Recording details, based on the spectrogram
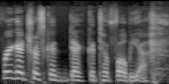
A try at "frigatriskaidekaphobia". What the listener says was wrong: Nope. You added some consonants. So there's triskaidekaphobia and there's frigatriskaidekaphobia.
